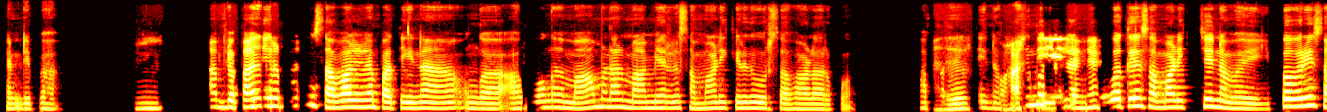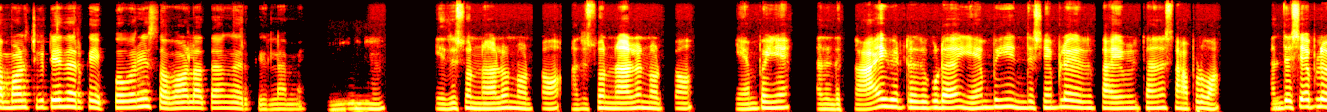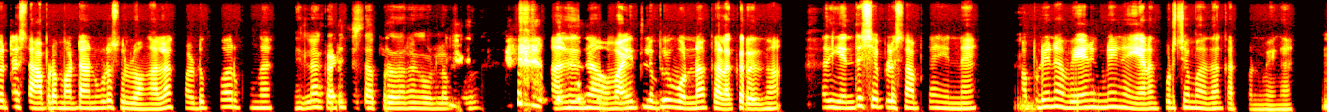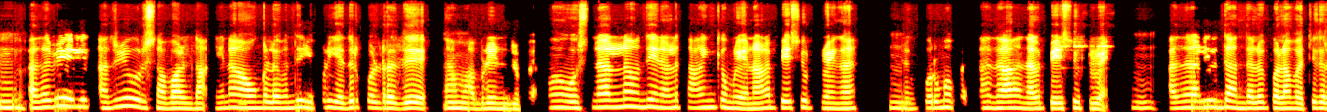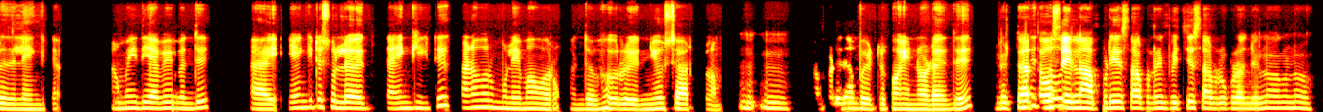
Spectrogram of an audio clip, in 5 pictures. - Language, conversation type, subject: Tamil, podcast, வாழ்க்கையில் வரும் கடுமையான சவால்களை நீங்கள் எப்படி சமாளித்து கடக்கிறீர்கள்?
- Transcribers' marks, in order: distorted speech; static; laughing while speaking: "வார்த்தையே இல்லங்க"; drawn out: "ம்"; in English: "ஷேப்ல"; in English: "ஷேப்ல"; unintelligible speech; unintelligible speech; laugh; laugh; in English: "ஷேப்ல"; in English: "கட்"; other background noise; horn; laughing while speaking: "ஒரு"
